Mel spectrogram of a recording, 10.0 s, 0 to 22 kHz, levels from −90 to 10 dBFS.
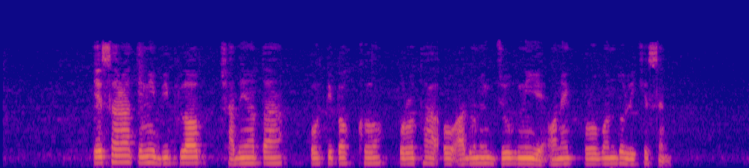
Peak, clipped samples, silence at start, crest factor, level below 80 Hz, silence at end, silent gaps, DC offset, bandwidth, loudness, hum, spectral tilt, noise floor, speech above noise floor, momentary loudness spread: -12 dBFS; under 0.1%; 1.25 s; 18 dB; -70 dBFS; 1.05 s; none; under 0.1%; 8 kHz; -30 LUFS; none; -6 dB/octave; -69 dBFS; 39 dB; 10 LU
